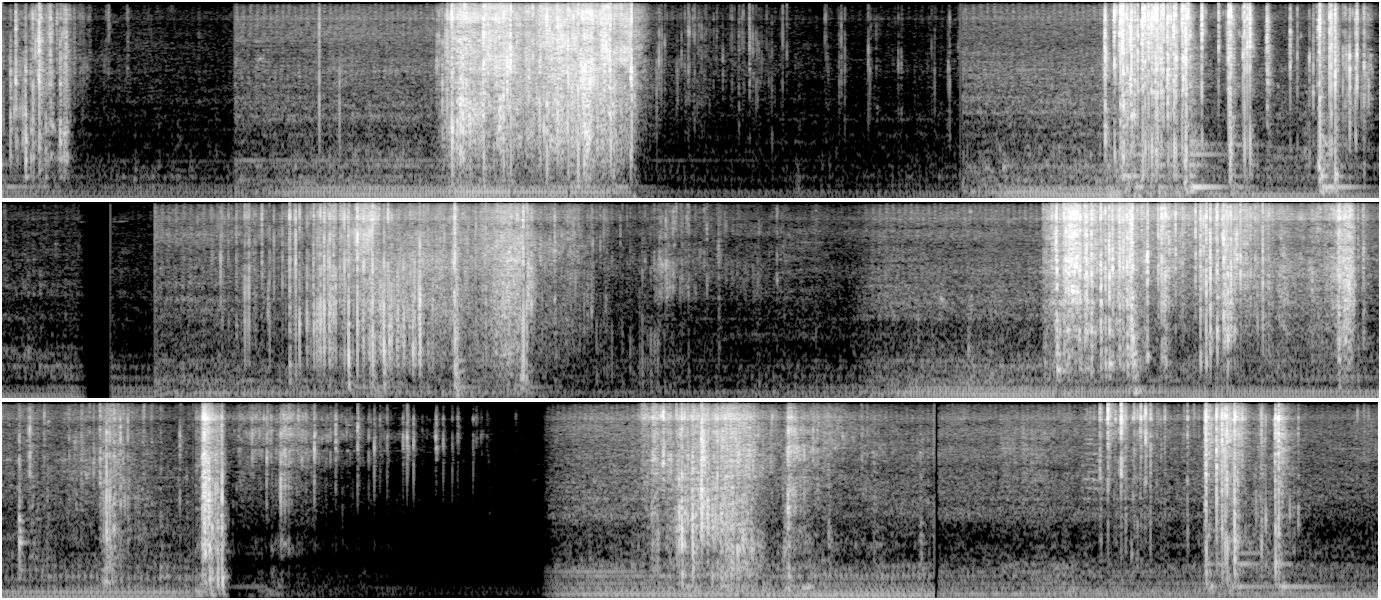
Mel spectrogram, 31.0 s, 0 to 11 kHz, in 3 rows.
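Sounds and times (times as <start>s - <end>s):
tyre crushing objects: 0.0s - 0.7s, 3.3s - 6.4s, 8.3s - 10.3s, 11.8s - 15.8s, 18.2s - 23.9s, 25.4s - 27.0s
car engine rumble: 0.0s - 30.9s.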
